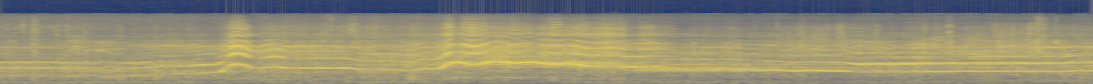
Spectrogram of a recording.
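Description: Element RC Sendero HD rock crawler's electric motor and gear train whining as it climbs onto a boulder. The pitch jumps up sharply and falls back twice, about two and three and a half seconds in, then settles into a steady, lower whine.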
